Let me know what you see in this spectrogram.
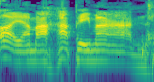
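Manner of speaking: loud bellow. Describing a Poirot story, quoting a character's line: retelling a bellow. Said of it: "He basically bellows".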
